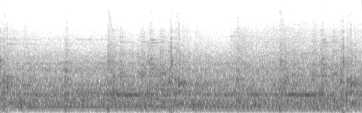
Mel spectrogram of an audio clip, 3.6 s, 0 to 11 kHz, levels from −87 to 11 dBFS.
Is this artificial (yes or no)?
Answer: no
